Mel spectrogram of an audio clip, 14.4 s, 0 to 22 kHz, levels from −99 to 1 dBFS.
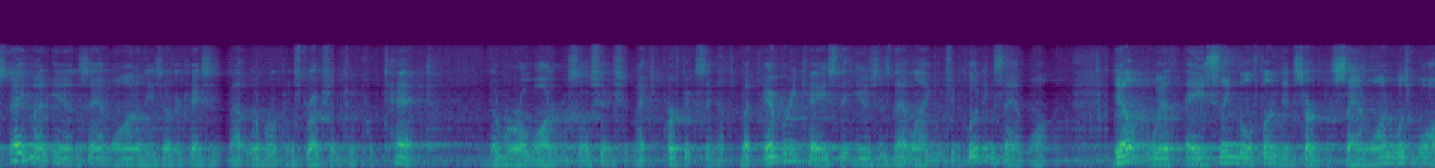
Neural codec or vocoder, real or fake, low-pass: vocoder, 24 kHz, 100 mel bands, Vocos; fake; 7.2 kHz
